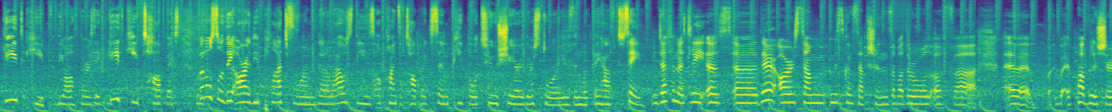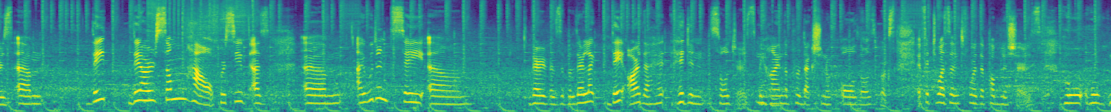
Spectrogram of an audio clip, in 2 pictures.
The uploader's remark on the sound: Live at SIBF 2023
